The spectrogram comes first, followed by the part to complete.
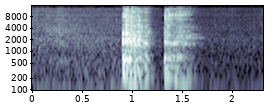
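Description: A man coughing twice in quick succession, about a second in.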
